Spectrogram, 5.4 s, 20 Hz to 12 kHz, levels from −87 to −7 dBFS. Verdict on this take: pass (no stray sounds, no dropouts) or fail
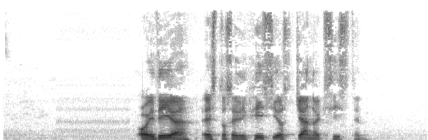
pass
